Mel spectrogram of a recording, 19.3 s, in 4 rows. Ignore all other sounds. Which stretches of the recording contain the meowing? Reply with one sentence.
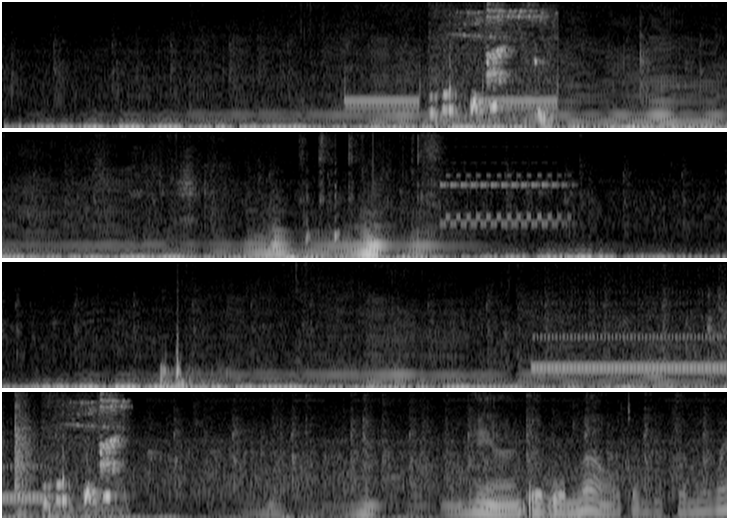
You can hear the meowing from 2.8 to 3.7 s, from 9.8 to 11.3 s and from 14.8 to 15.3 s.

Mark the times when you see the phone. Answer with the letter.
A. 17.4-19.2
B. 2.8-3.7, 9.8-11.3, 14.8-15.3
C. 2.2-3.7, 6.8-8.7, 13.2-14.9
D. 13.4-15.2
C.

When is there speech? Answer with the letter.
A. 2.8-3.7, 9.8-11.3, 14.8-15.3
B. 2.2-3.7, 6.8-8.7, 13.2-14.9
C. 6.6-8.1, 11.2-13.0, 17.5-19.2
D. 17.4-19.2
D.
